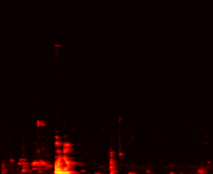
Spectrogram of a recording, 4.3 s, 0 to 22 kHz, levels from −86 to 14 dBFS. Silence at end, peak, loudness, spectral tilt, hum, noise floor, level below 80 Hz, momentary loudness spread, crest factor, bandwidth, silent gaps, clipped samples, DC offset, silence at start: 2.05 s; -4 dBFS; -17 LUFS; -7 dB/octave; none; -74 dBFS; -72 dBFS; 28 LU; 22 dB; 7 kHz; none; under 0.1%; under 0.1%; 1.1 s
